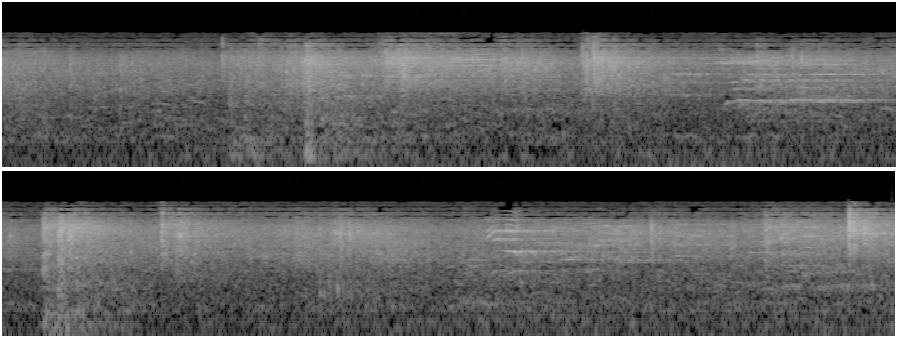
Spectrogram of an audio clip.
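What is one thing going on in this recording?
Skates scrape and carve across the ice.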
